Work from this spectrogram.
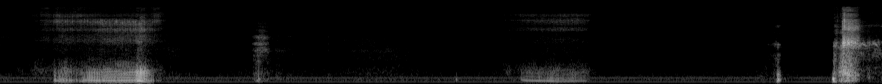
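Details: A 13-year-old Boston Terrier, half asleep, snores in rough, rattling bursts with quiet pauses between breaths.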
